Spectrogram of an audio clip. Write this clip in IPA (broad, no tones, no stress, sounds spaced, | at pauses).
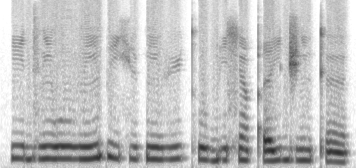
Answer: i d͡z ĩ w u v ĩ p i ç y p ĩ v y kʰ u b i ɬ ə̃ qʼ i d͡ʒ ĩ kʼ ə̃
